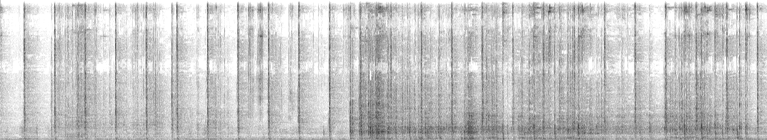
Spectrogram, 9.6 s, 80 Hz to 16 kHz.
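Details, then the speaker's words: Royal Sovereign Quick Sort coin sorter after about 14 months of use: sharp clicks a couple of times a second when Run is pressed, then coins rattle through; normal anti-jam clicking. "So what it is if you click run right here, the little button right here, you will hear like this clicking noise, and that's normal. If it's not doing that, your machine is broken."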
